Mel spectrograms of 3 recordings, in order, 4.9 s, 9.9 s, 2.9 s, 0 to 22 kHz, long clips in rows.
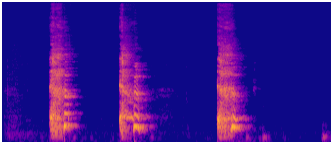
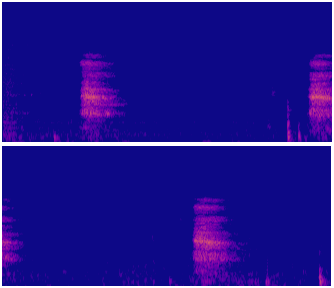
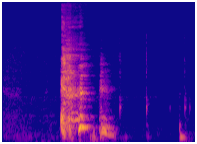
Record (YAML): three_cough_length: 4.9 s
three_cough_amplitude: 30333
three_cough_signal_mean_std_ratio: 0.37
exhalation_length: 9.9 s
exhalation_amplitude: 2852
exhalation_signal_mean_std_ratio: 0.35
cough_length: 2.9 s
cough_amplitude: 29991
cough_signal_mean_std_ratio: 0.35
survey_phase: beta (2021-08-13 to 2022-03-07)
age: 45-64
gender: Female
wearing_mask: 'No'
symptom_sore_throat: true
smoker_status: Never smoked
respiratory_condition_asthma: false
respiratory_condition_other: false
recruitment_source: Test and Trace
submission_delay: 2 days
covid_test_result: Positive
covid_test_method: RT-qPCR
covid_ct_value: 33.8
covid_ct_gene: ORF1ab gene
covid_ct_mean: 34.3
covid_viral_load: 5.5 copies/ml
covid_viral_load_category: Minimal viral load (< 10K copies/ml)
